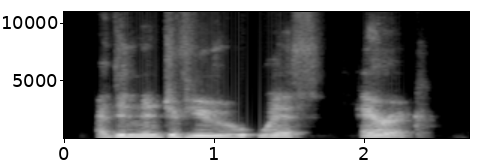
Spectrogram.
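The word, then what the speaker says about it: Aereck: did an interview with eric uh from pronouncing that properly it's a-e-r-e-c-k and he was kind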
